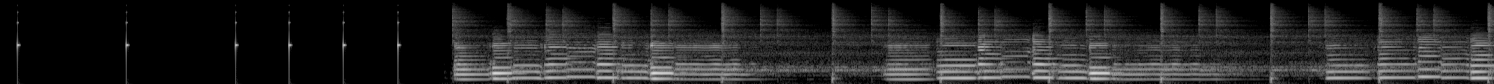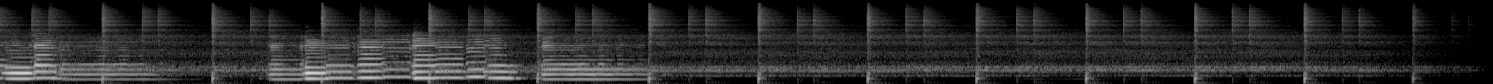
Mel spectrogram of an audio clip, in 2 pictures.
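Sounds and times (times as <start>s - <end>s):
jazz violin playing swing phrasing exercise: 4.5s - 21.6s.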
